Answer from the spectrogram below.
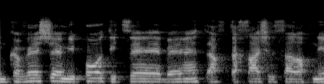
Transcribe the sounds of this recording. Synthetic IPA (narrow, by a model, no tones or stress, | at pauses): imkaveʃemipo̞t̪it͡sebe̞ːmet̪aft̪aχaʃelsaʁapni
